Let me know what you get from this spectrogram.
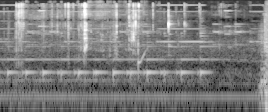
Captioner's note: cracking an egg into the mixing bowl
